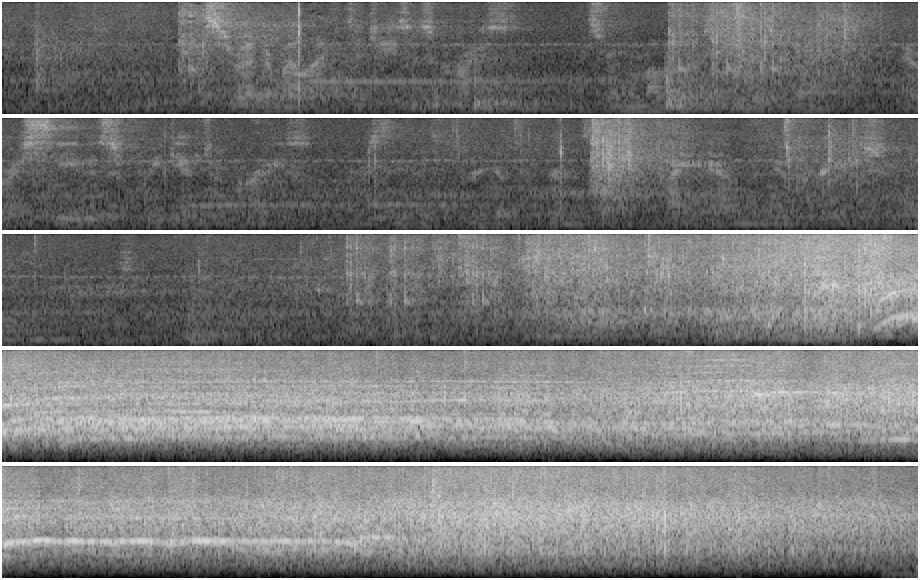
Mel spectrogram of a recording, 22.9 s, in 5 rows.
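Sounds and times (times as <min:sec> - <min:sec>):
speech: 0:01.1 - 0:09.4
audience clapping: 0:13.2 - 0:22.8.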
